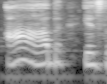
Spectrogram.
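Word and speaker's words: Abi (אבי): Well, Ab is the word for father. Abi is my father. The I ending, which is pronounced like an E, is possessive.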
